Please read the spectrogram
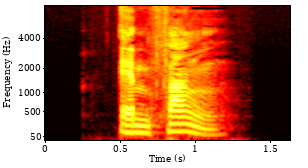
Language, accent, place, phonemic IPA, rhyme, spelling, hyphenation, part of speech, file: German, Germany, Berlin, /ɛmˈpfaŋ/, -aŋ, Empfang, Emp‧fang, noun, De-Empfang.ogg
- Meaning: 1. receipt, acceptance, welcome (act of receiving someone or something) 2. reception (social event) 3. reception, front desk (area where people are received)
